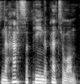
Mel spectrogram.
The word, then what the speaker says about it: Nahasapeemapetilon: ma p ET IL o n so it's Nahasapeemapetilon apoo so I was pretty place so how's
